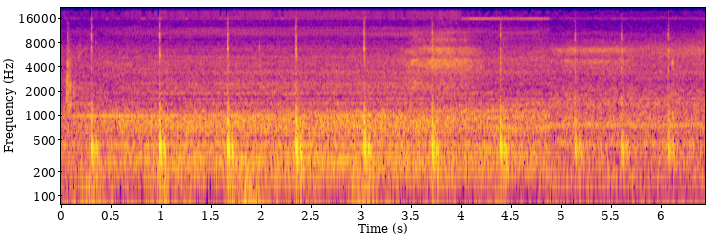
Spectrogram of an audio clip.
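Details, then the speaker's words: HCALORY Toolbox diesel heater, first start: soft, even clicks about one and a half per second as the fuel dosing pump primes, later quickening; normal priming. "Obviously it needs to probably prime the pump and do a bunch of other stuff. And then we'll see if it spurts out hot air and smoky exhaust. So I can hear the pump going right now."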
